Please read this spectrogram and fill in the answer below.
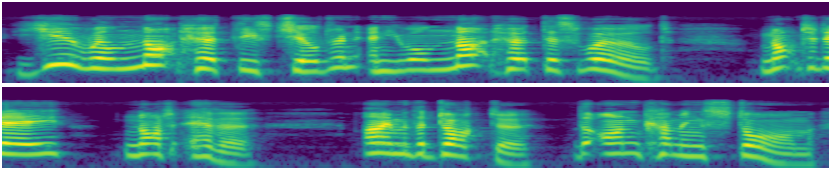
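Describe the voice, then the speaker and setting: Storybook heroine: fierce, commanding young witch, read by a man, raised high and bright. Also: lively intonation, normal speed, dull audio. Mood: defiant. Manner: intense, declamatory.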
